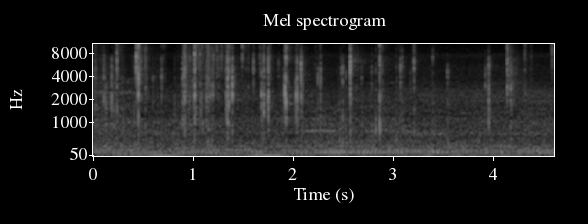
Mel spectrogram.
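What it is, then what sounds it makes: Plastic foil candy pouch being crinkled. A small, colorful Cadbury Gems plastic-foil candy pouch filled with candies is held in both hands and crinkled with the fingertips while being torn open. Bright, sharp crackles and crinkles come in quick irregular bursts over a faint low hum, each snap dying away almost instantly.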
